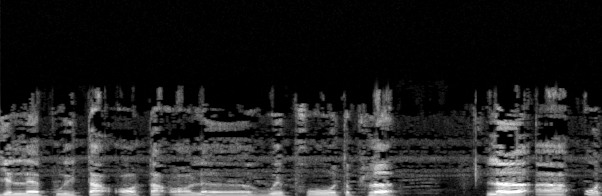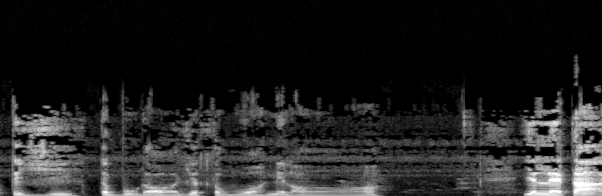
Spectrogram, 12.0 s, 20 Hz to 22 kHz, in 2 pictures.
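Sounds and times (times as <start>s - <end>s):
man holding drawn-out syllable: 0.0s - 4.0s, 4.8s - 9.9s.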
